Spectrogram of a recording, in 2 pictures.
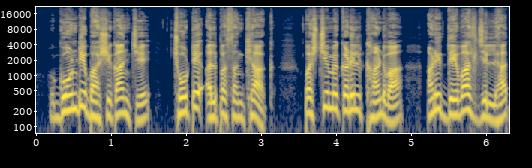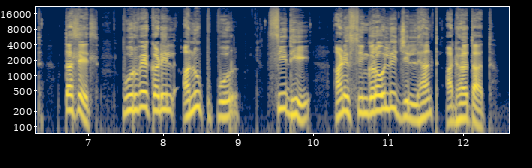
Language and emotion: Marathi, neutral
